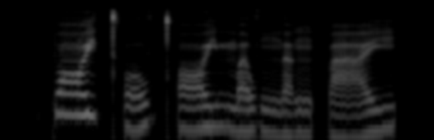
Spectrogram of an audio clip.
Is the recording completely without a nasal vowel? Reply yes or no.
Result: yes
